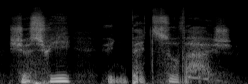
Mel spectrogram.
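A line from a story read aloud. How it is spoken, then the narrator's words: Whispered. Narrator (French): chuchote Alix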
